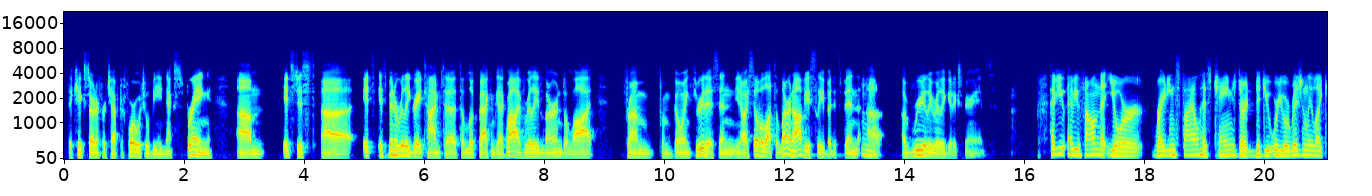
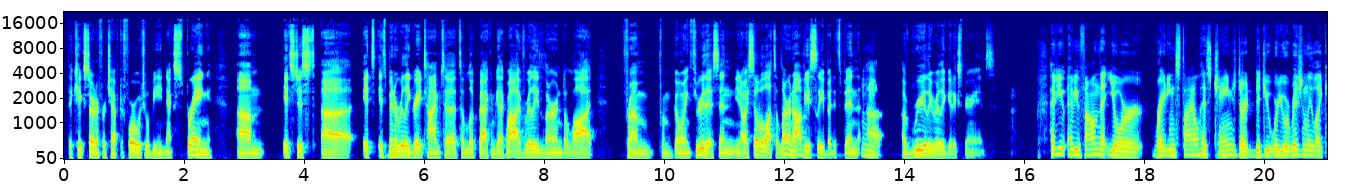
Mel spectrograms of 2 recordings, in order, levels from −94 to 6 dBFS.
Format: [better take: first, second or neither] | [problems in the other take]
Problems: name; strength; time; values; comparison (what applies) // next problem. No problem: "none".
second | muffled; very; fading above 3 kHz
